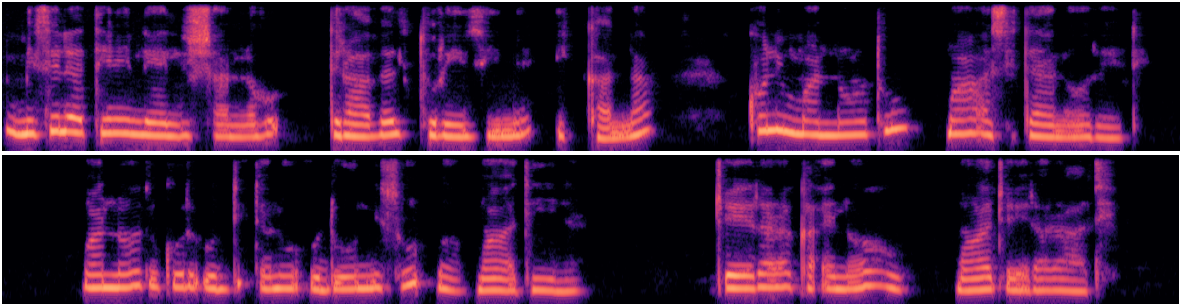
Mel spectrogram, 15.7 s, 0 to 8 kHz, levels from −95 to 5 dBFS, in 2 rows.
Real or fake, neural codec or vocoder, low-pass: fake; codec, 16 kHz, 6 kbps, DAC; 7.2 kHz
